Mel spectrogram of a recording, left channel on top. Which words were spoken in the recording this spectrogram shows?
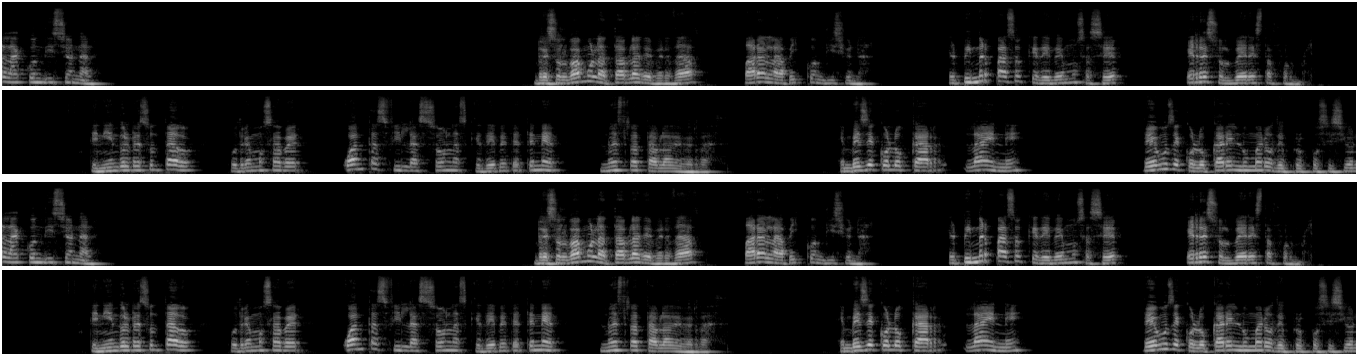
la condicional. Resolvamos la tabla de verdad para la bicondicional. El primer paso que debemos hacer es resolver esta fórmula. Teniendo el resultado, podremos saber cuántas filas son las que debe de tener nuestra tabla de verdad. En vez de colocar la n, debemos de colocar el número de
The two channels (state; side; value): normal; both; correlation 0.97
